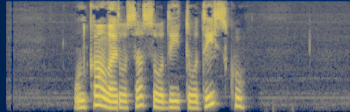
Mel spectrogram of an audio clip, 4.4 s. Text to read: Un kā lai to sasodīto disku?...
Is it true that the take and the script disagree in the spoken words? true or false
false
